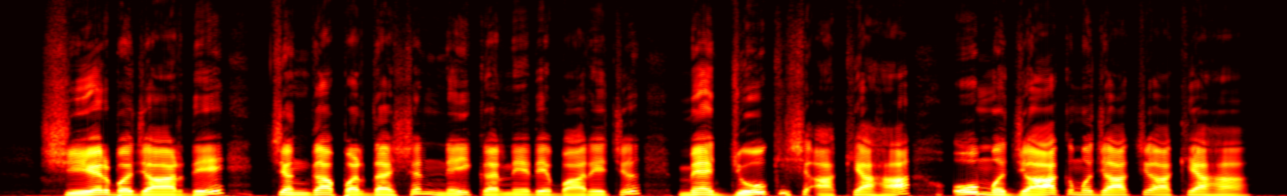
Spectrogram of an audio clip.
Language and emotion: Dogri, happy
